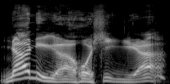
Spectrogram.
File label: shop oldman, voice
